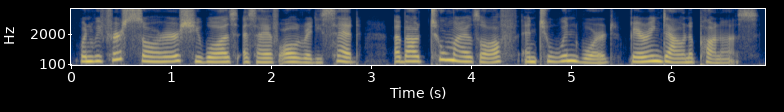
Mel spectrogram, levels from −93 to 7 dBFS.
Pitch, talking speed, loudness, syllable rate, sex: 240 Hz, 200 wpm, -15 LUFS, 4.8 syllables/s, female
